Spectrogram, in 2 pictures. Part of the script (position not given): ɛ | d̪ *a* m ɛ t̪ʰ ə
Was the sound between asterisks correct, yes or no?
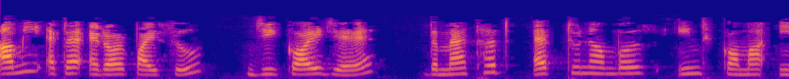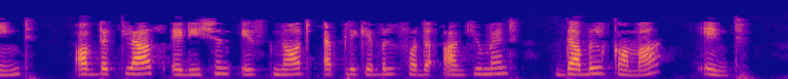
no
